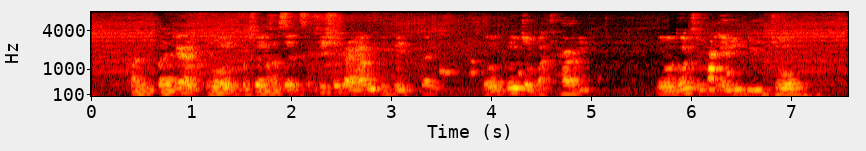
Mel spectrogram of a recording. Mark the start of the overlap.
1 s

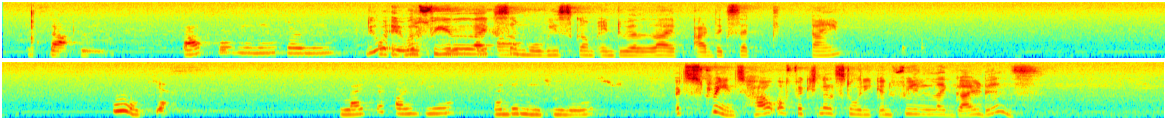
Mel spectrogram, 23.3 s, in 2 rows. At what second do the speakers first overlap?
4 s

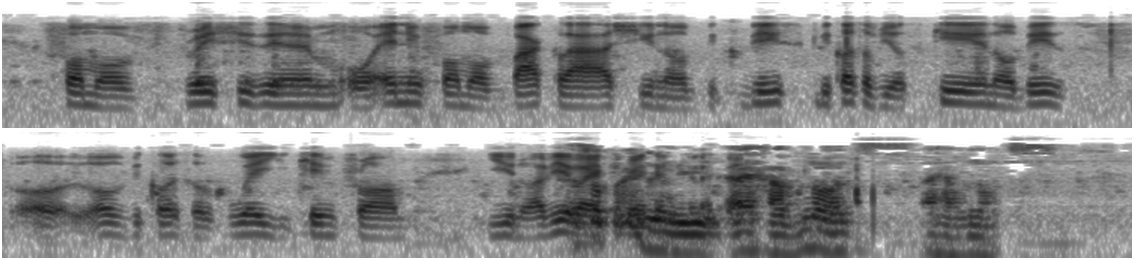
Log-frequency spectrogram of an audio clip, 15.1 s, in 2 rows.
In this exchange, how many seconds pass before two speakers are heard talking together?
11 s

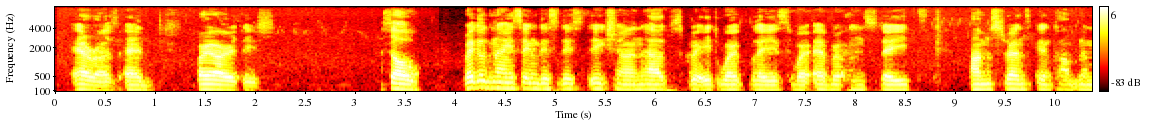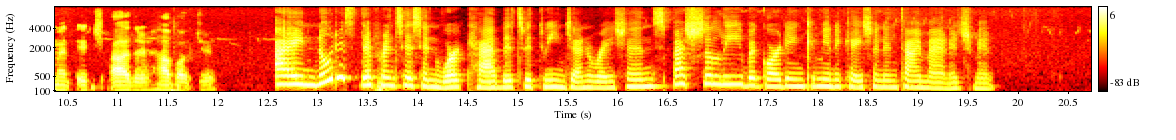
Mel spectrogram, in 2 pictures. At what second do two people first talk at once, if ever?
none

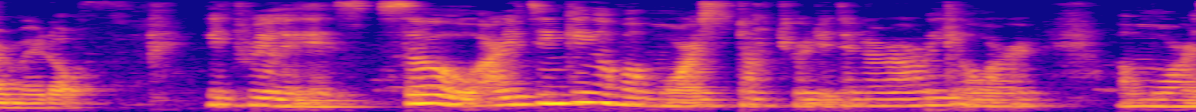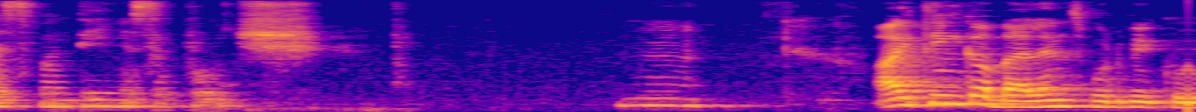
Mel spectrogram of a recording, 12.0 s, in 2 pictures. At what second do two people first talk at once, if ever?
none

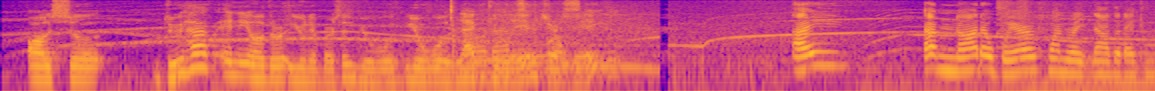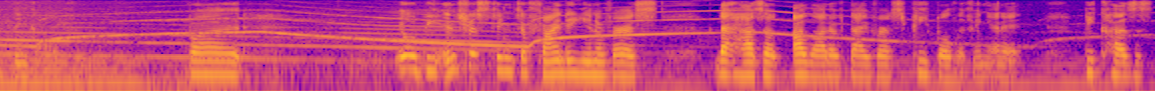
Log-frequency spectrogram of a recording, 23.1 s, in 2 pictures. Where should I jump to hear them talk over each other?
5 s

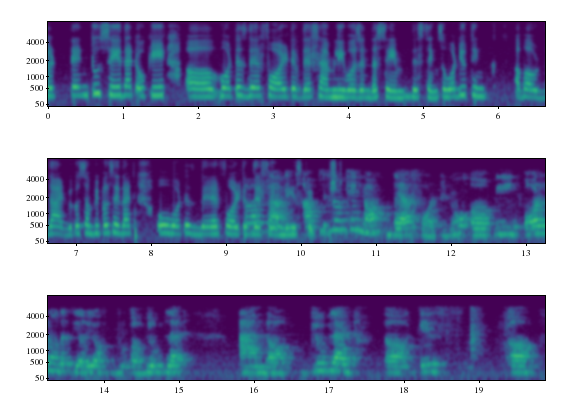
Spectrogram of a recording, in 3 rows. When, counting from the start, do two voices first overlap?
9 s

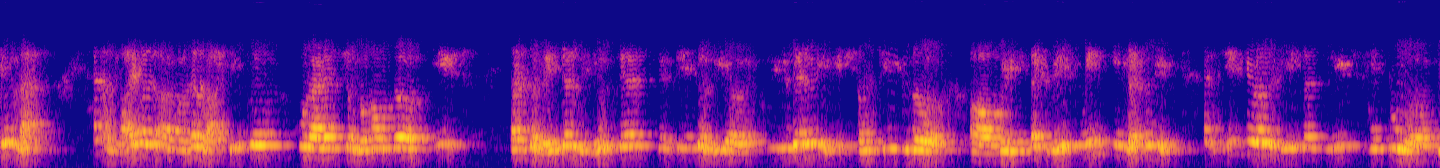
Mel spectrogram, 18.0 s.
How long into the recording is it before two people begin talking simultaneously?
none

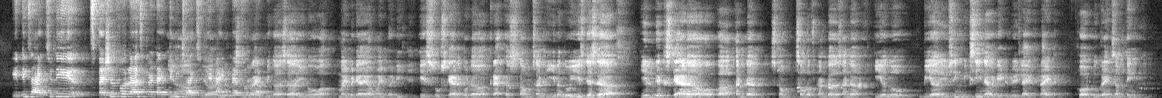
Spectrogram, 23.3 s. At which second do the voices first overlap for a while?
3 s

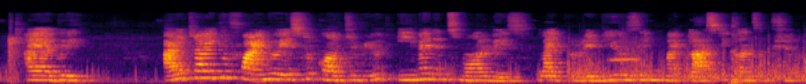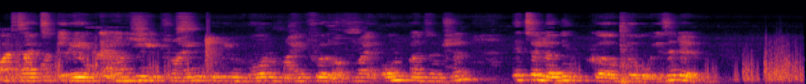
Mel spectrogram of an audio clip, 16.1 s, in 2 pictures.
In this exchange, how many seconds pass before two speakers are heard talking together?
8 s

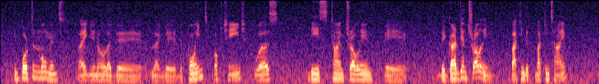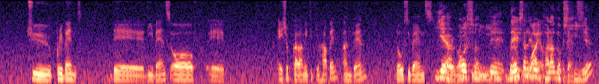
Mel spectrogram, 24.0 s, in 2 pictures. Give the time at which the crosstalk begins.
21 s

